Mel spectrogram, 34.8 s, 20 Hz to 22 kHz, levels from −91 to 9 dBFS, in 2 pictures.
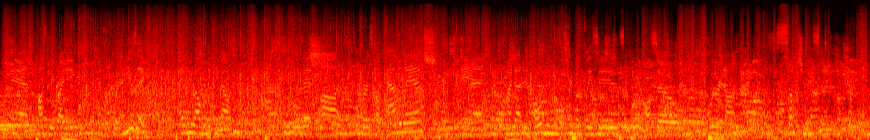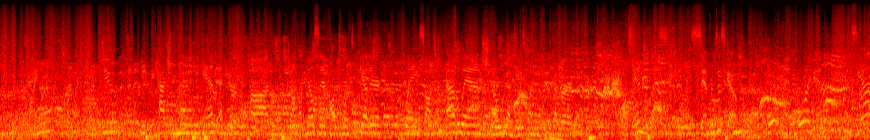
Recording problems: echo of what is said; strong; from 10 s on; 420 ms later, 6 dB below the speech
distortion; slight; 10 dB below the speech
chatter from many people; very loud; throughout; 1 dB above the speech
wind noise on the microphone; occasional gusts; 20 dB below the speech
abrupt cut into speech; at the end

